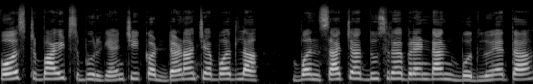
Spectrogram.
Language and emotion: Goan Konkani, neutral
